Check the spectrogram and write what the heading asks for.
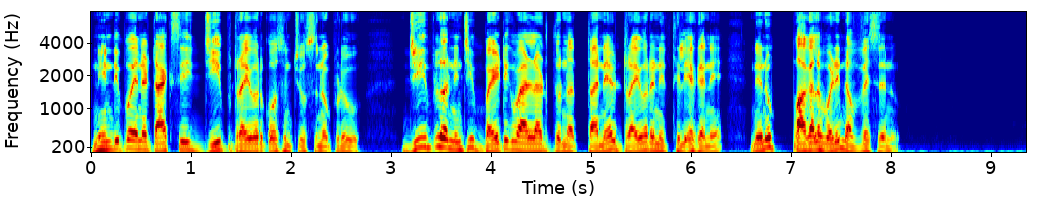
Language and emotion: Telugu, happy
